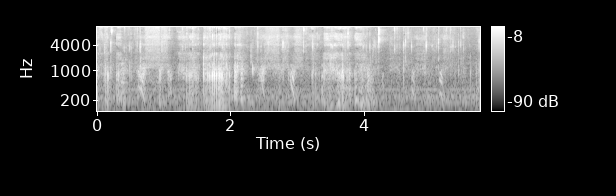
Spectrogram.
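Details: While licking EZ Cheeze out of a KONG toy, the pug Tumble gives low, rough growly grunts among wet slurping and smacking sounds indoors.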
